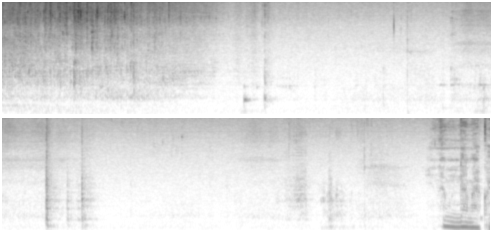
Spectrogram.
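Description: Cured salmon roe being rinsed with mineral water and drained through a mesh strainer: a soft hiss of running water at first, then quiet taps and small clinks, with a louder clatter at the end.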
